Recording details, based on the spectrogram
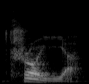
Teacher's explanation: the single consonant that follows that vowel, is behaving as if it were a double consonant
